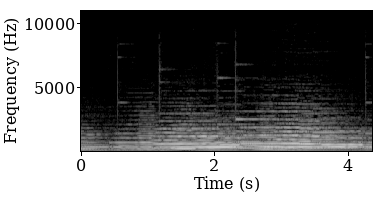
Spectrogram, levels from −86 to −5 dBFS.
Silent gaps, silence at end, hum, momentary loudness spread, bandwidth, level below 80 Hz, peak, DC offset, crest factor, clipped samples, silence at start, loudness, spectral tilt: none; 0 s; none; 13 LU; 7.2 kHz; -58 dBFS; -14 dBFS; under 0.1%; 12 dB; under 0.1%; 0 s; -28 LUFS; -7.5 dB/octave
